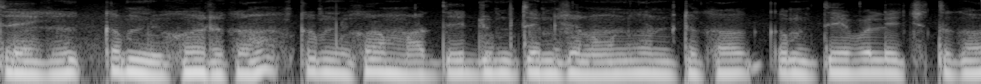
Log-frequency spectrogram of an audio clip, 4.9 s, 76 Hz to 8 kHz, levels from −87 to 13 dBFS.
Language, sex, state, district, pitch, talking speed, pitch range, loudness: Wancho, male, Arunachal Pradesh, Longding, 140 Hz, 205 wpm, 135-145 Hz, -13 LUFS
